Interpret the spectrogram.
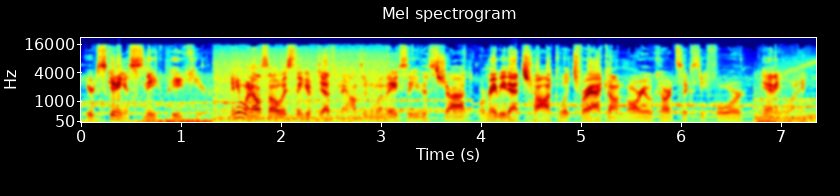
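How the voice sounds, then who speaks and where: A man's voice: medium pitch, brisk, few pauses. A man hosting a video game countdown with scripted narration, conversational and slangy, with wry asides. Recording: music behind the voice. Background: music.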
